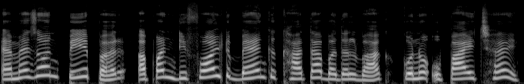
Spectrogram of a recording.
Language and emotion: Maithili, neutral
